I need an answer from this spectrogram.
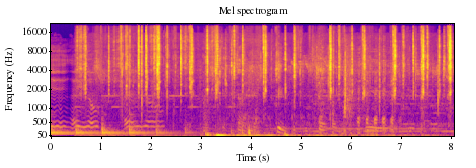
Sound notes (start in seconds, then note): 0.5 knife scraping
